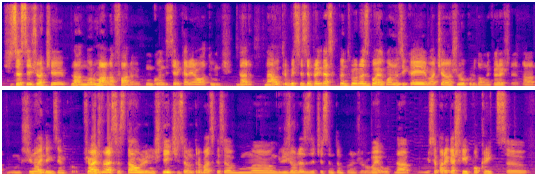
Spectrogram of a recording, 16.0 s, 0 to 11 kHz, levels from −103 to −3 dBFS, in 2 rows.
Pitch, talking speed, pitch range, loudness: 135 Hz, 245 wpm, 125-155 Hz, -20 LUFS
